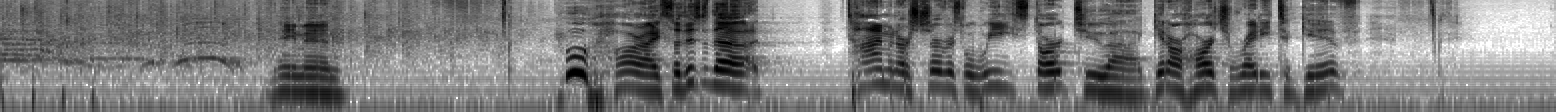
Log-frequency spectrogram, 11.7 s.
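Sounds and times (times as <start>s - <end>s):
audience applause: 0.0s - 3.8s
speech: 2.0s - 2.7s, 4.2s - 5.8s, 6.4s - 10.2s.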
